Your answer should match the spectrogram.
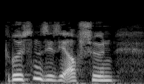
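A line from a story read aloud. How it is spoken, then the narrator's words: Plain. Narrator (German): sagte sie noch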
